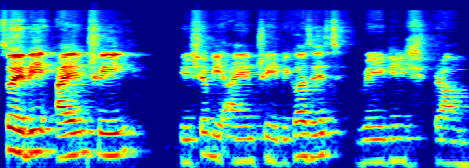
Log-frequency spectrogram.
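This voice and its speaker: This man's voice sits fairly high and sounds somewhat breathy. He talks at a fairly slow pace with fairly even intonation. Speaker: chemistry tutor. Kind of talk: live online tutorial. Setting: Facebook live stream.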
